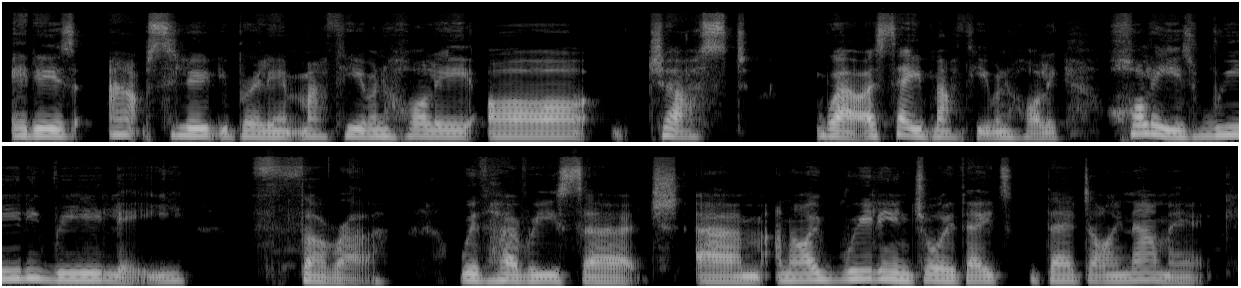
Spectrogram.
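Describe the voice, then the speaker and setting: A woman's voice: low-pitched, normal speed, no echo, studio quality. A woman with a soothing voice hosting a casual livestream, chatting with viewers and reading their comments with lots of fillers. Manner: chatty, warm toward viewers, many fillers. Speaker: livestream podcast host.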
